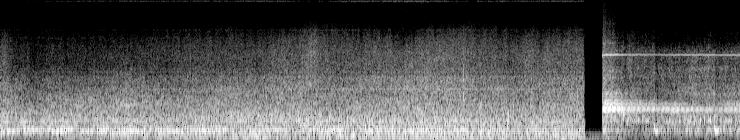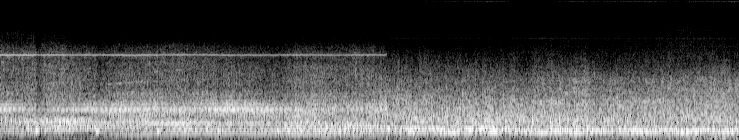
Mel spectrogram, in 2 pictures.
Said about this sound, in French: L'avion a atterri à l'aéroport Charles de Gaulle.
